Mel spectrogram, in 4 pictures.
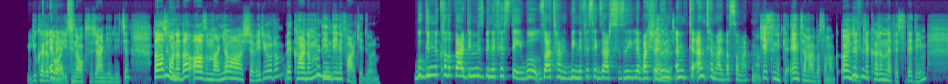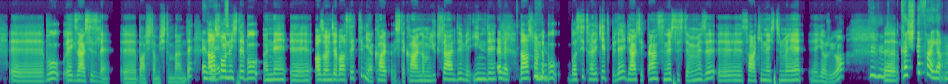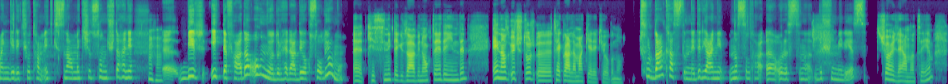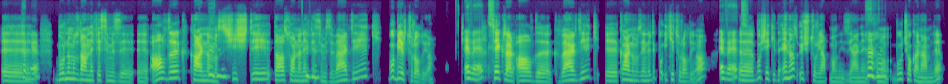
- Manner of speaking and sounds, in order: tapping; other background noise
- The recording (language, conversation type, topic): Turkish, podcast, Kullanabileceğimiz nefes egzersizleri nelerdir, bizimle paylaşır mısın?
